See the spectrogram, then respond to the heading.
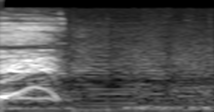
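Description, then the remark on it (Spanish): A single sharp sneeze bursts out loudly at the very start, then falls away into a quiet, low murmur of background sound. “¡Salud!”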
